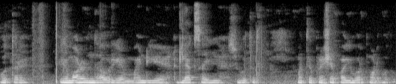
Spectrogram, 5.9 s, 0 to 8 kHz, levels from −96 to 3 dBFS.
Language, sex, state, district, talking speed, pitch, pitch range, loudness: Kannada, male, Karnataka, Dharwad, 140 wpm, 170 Hz, 165-175 Hz, -15 LUFS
